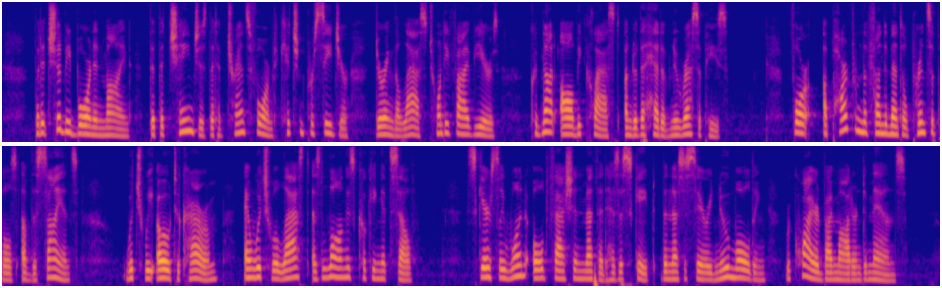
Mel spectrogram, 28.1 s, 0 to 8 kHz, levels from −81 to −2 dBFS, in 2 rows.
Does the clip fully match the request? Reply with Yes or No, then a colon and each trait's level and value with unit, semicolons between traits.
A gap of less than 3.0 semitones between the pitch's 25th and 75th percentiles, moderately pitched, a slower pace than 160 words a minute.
No: average, 4.1 semitones; medium, 170 Hz; average, 150 wpm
